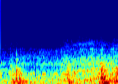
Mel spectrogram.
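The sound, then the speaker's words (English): A thunderbolt strikes the great front doors of a prison to blast them open, rendered as a deep, heavy rumbling roar that swells and surges steadily for a couple of seconds, loud and muffled, with no voices. “I, I must strike the great front doors with a thunderbolt to blast them open.”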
